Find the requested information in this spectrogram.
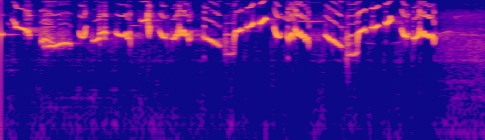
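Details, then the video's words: Fast, emotional white-rumped shama fighting song used to rile rival shamas: dense string of rich whistles and quick upward and downward slurs, notes packed closely for about four seconds, then stopping abruptly into quiet. "KACER GACOR NGEPLONG TARUNG KONSLET❗PALING AMPUH BUAT PANCINGAN KACER AGAR EMOSI!"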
